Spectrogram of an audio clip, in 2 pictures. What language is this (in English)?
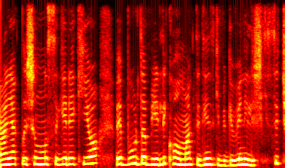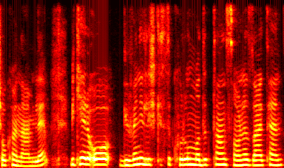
Turkish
